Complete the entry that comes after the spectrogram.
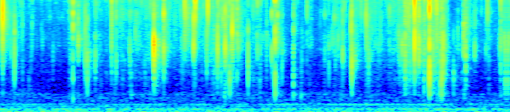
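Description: A small crinkly plastic bag full of loose tea is squeezed and crumpled in both hands with long nails. Dense, bright crinkling and crackling comes in quick sharp snaps with no ring, and a faint low hum sits underneath.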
